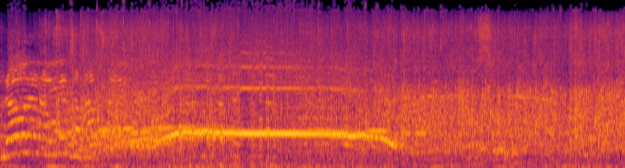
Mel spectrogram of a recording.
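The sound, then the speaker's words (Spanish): Loud audience applause with some cheering, a dense continuous clatter of clapping hands, while a voice or whistle-like tone holds a sustained pitch over it for a couple of seconds. “un aplauso”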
